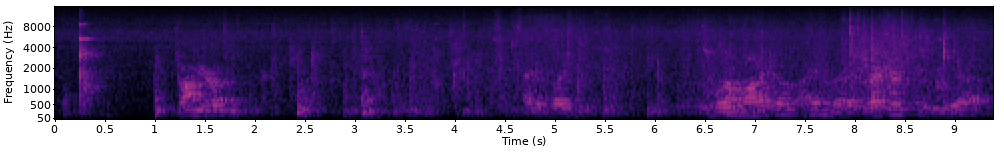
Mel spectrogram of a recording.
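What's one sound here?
A man speaks clearly and firmly into a microphone.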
